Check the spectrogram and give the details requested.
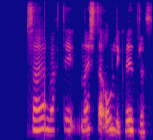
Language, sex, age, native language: Icelandic, female, 40-49, Icelandic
